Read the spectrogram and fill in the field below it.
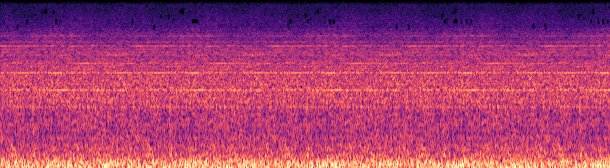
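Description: Jet engines roar steadily overhead.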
